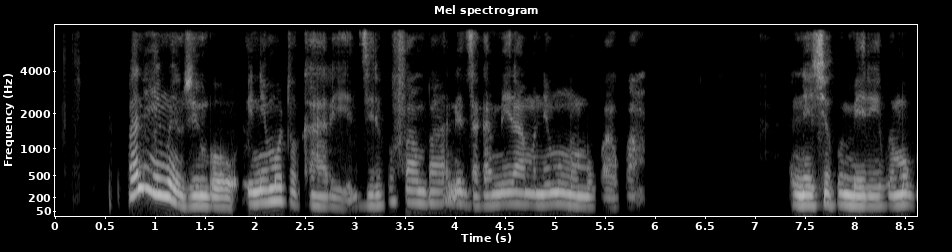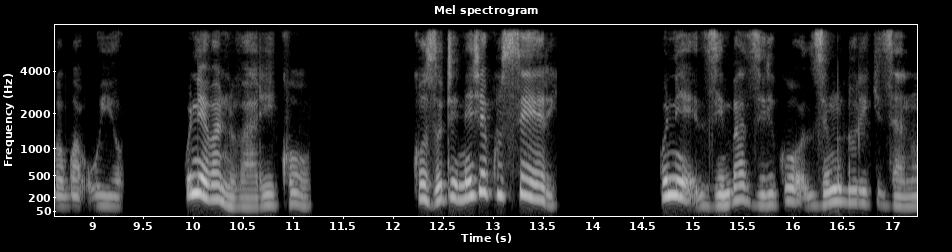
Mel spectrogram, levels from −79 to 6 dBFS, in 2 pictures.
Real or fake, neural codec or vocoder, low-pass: fake; codec, 16 kHz, 6 kbps, DAC; 7.2 kHz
